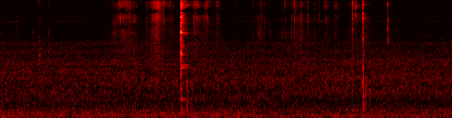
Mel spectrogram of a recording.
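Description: Two short, sharp clinks, about two seconds apart, as sport water bottles are handled and set down on a hard surface, over a steady low background hum.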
